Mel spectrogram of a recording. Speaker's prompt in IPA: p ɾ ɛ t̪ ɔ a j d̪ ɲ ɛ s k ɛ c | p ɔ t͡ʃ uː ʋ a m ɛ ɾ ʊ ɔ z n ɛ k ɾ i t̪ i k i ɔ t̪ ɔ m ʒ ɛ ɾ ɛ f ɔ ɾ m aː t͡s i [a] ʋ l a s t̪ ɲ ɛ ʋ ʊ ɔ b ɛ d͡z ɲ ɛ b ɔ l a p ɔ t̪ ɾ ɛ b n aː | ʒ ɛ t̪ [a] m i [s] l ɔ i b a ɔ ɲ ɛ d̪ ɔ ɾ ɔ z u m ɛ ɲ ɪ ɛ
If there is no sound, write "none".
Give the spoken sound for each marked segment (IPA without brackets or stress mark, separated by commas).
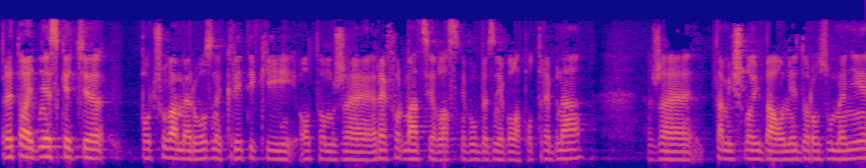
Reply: a, a, ʃ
